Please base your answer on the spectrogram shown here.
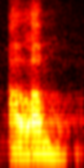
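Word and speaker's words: ألم: Cuman sayang, bacanya bukan alif, lam, mim. Alam. Maksud saya, alam nashrah laka sadarak.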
